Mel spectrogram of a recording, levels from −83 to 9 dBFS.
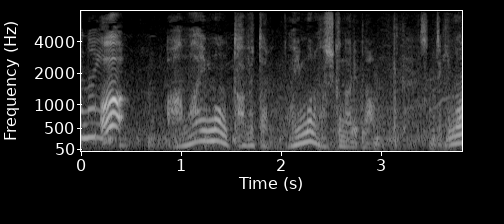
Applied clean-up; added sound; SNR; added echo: none; none; none; none.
